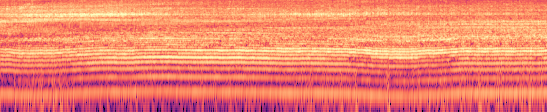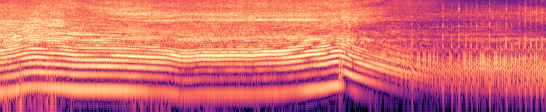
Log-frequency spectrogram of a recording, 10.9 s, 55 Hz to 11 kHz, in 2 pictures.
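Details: Brand-new, unbroken-in Wemars 6220 clone chainsaw, carb leaned slightly from very rich factory setting: strong, loud, steady two-stroke howl, rpm dipping in the cut and clearing cleanly as it revs free; healthy, powerful saw under load.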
